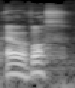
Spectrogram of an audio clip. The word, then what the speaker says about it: Erebus: "Look, that's not Sejanus, that is Erebus, or Erebos, if you want to pronounce it correctly."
